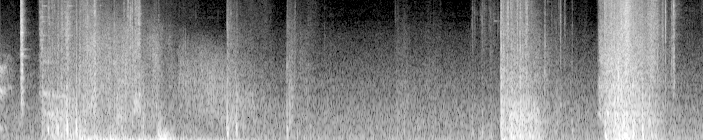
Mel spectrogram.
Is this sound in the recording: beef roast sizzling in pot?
no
